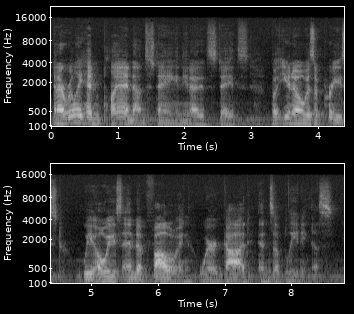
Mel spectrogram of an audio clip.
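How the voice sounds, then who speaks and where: A man voicing a signed interview as interpreter, phrasing things in a measured, careful way with the occasional restart. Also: on the low side, fairly bright tone, recorded from a distance, slight background noise, low-quality recording. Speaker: sign language voice interpreter.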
